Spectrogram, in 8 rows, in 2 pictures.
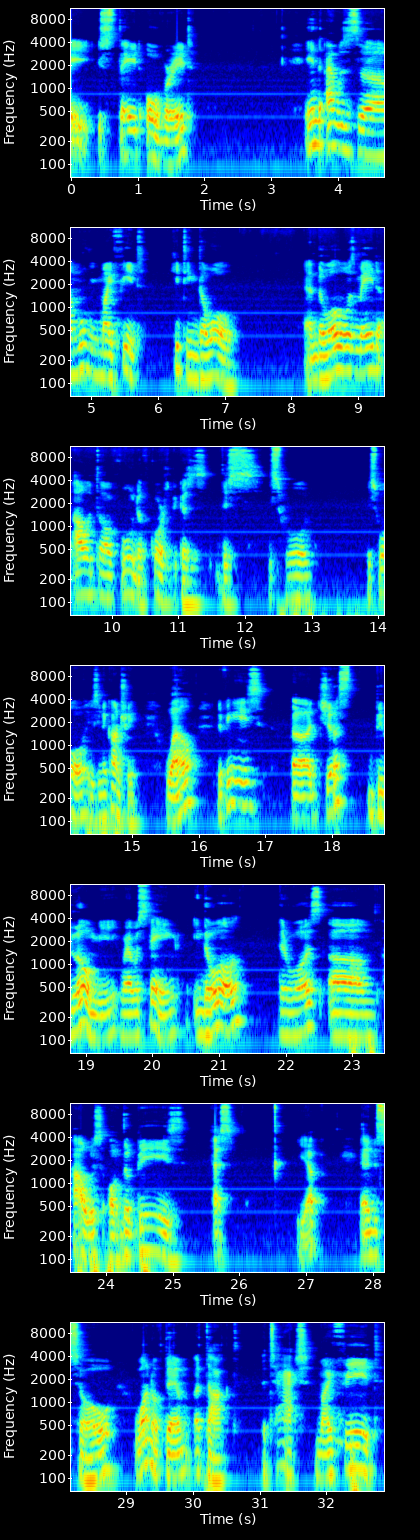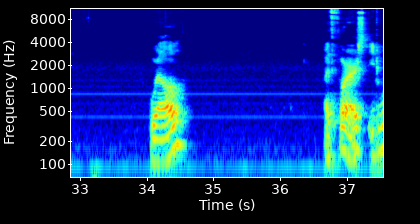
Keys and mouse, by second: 2.7-5.0 right drag, 5.0 ctrl+j, 6.7 ctrl+alt+shift+c, 10.3 g, 13.0-23.4 drag, 24.1 middle click, 28.0 s, 33.9 r.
